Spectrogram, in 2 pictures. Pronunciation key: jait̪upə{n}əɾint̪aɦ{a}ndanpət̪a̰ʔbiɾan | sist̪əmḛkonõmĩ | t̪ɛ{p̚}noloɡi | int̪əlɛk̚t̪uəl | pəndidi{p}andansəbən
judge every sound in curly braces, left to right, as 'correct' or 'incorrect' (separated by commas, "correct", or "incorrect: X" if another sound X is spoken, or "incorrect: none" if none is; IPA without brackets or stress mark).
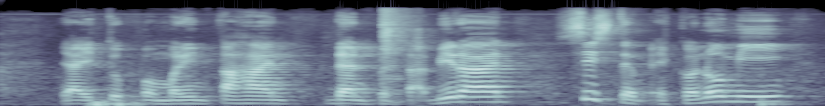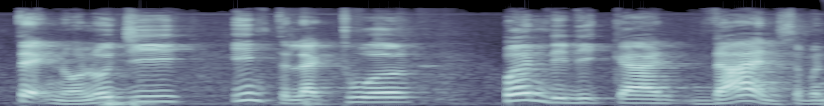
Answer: incorrect: m, correct, incorrect: k̚, incorrect: k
